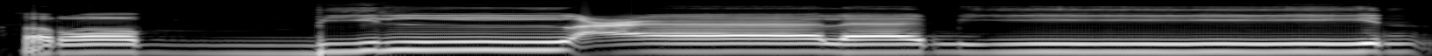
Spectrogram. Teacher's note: Lam sukun yang robbil jangan memantul Bunda.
